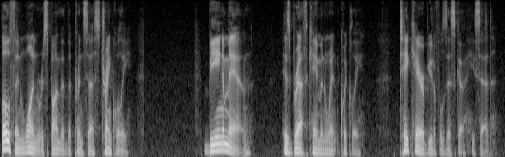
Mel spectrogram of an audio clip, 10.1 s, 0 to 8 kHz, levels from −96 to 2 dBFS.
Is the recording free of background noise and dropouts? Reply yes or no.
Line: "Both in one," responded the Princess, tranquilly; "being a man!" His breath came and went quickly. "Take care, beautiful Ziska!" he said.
yes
